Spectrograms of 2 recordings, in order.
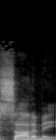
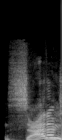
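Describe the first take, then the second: First: The word is read in a plain voice. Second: The word is said in a dramatic put-on voice. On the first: The speaker calls it wrong. "Which you kind of didn't do" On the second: The speaker calls it right. "Yeah, thank you. That's good"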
